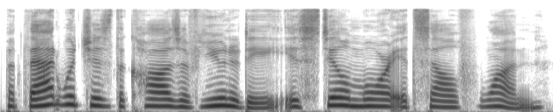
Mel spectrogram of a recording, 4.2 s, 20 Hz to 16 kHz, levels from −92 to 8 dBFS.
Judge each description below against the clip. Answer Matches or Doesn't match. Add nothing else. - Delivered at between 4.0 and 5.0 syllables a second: Matches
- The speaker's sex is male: Doesn't match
